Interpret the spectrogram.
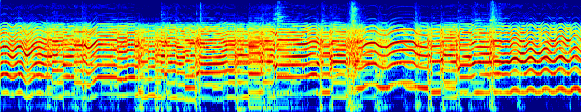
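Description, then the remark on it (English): A heavily distorted metal electric guitar with a Floyd Rose tremolo system (whammy bar) plays loud sustained notes and chords, their pitch wavering and bending in swoops and wobbles, with choppy picked bursts in between and no talking. “But the other thing this guitar had, which I was taught to hate, is the Floyd Rose tremolo system.”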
